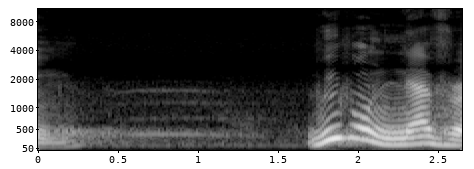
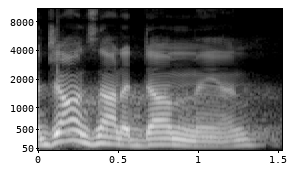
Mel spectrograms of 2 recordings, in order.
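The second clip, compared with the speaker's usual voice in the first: ordinary talk, nothing marked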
